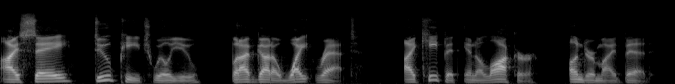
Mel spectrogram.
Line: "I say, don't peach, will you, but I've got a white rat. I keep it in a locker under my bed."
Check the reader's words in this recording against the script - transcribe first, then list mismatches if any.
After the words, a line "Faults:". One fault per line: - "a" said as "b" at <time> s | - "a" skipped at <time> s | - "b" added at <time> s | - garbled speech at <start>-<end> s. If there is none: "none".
"I say, do peach, will you, but I've got a white rat. I keep it in a locker under my bed."
Faults:
- "don't" said as "do" at 0.9 s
